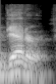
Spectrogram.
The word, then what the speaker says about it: GETTR: the most effective on Getter. So if anyone is on Getter, that's spelled GETTR, and it'll be at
